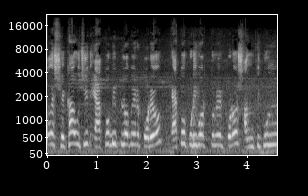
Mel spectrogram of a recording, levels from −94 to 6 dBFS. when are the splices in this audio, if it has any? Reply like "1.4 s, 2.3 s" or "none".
2.4 s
